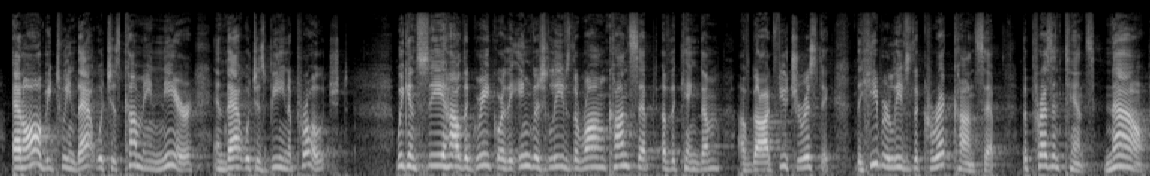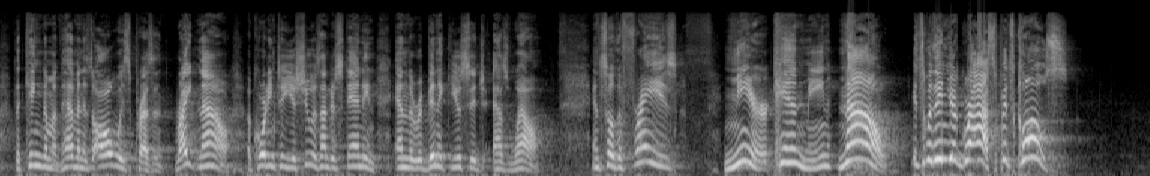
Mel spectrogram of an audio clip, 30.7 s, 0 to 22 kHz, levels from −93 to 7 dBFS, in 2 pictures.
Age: 60-79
